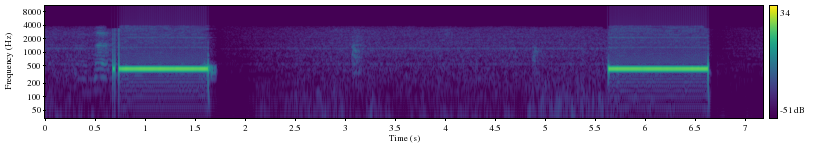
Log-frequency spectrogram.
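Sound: telephone ringback tone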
